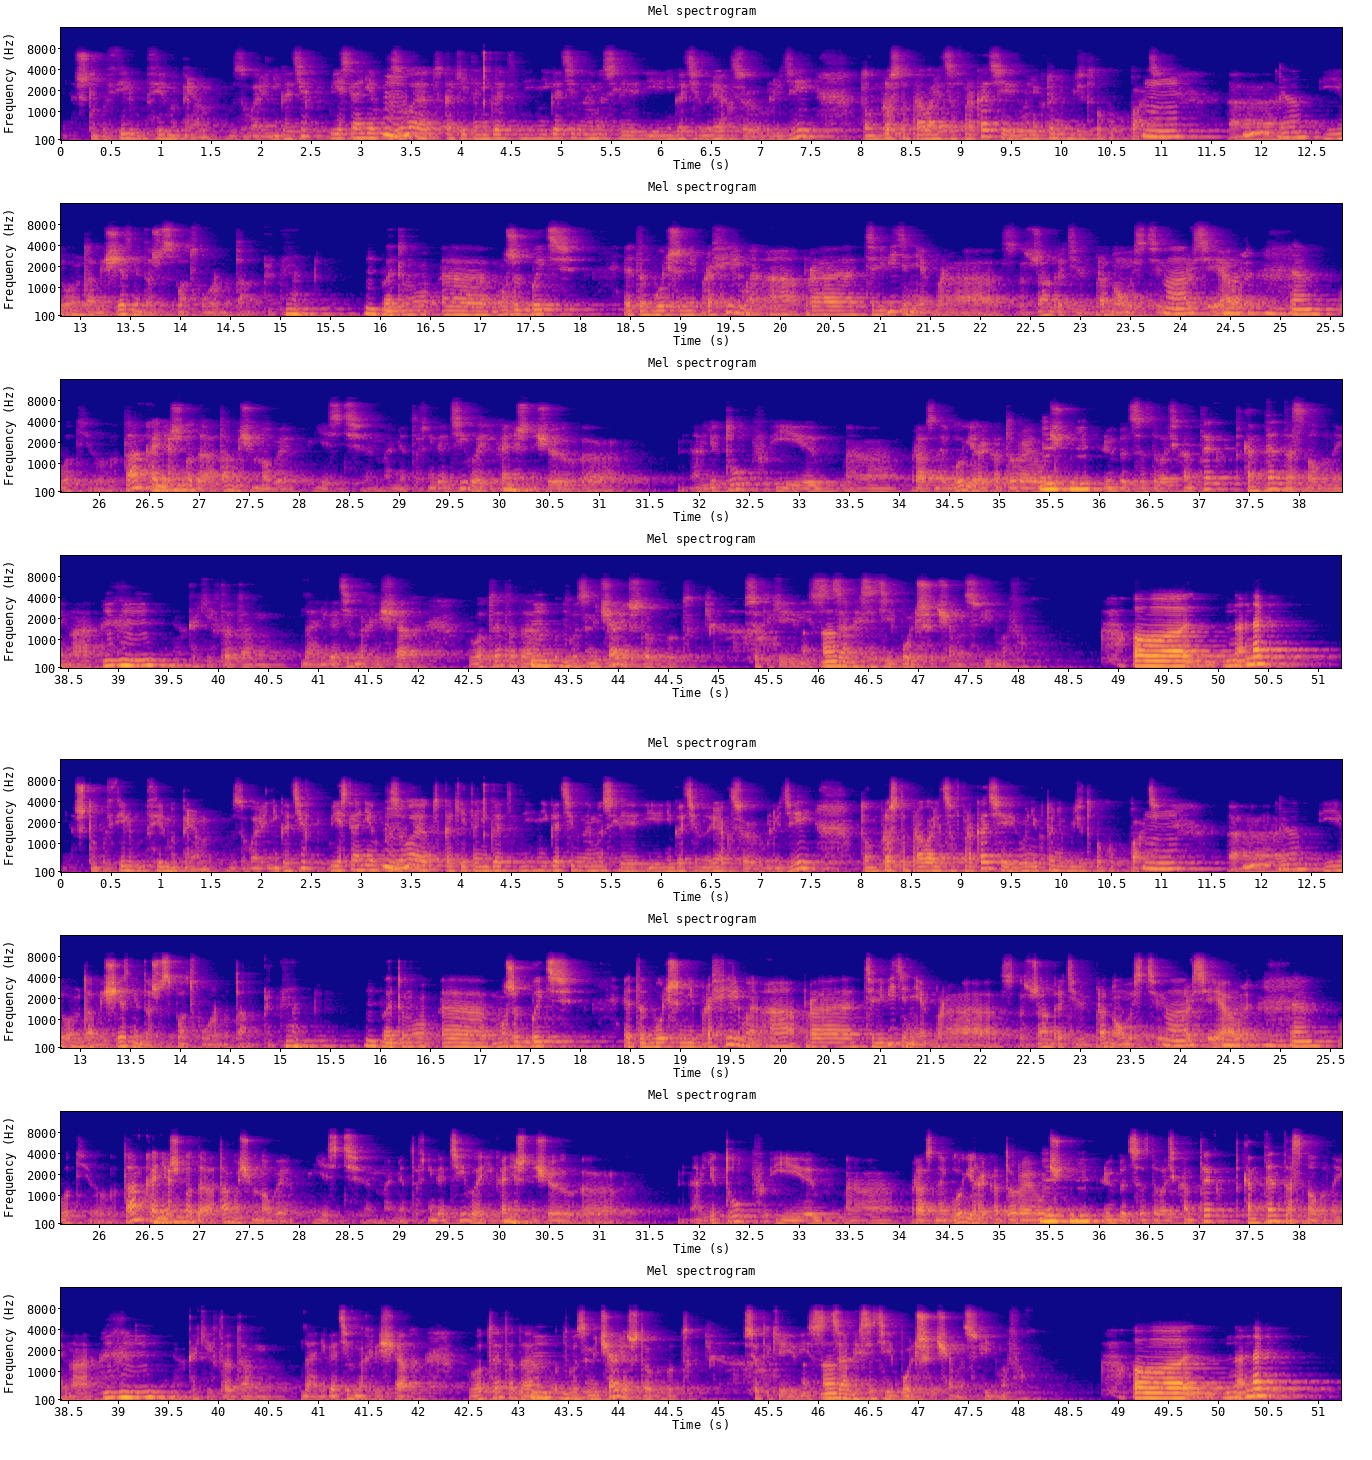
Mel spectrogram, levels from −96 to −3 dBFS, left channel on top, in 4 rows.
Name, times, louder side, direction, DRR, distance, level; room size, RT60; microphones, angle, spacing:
voice 1, 0.1-11.4 11.7-12.3 12.6-15.3 16.0-18.0 18.3-31.2 31.9-37.2 37.4-39.1 39.4-40.5 40.8-44.7 45.2-48.1, right 2 dB, 90° right, 6 dB, 1.4 m, -34 dB
voice 2, 10.8-11.2 11.8-12.5 15.8-16.2 23.8-25.4 26.5-26.9 30.0-30.2 35.4-36.0 38.8-39.4 43.1-43.3 45.1-45.2 46.0-46.3 48.8-50.4, left 1 dB, 10° left, 8 dB, 0.6 m, -26 dB
21.0 x 10.0 x 3.1 m, 1.4 s
head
